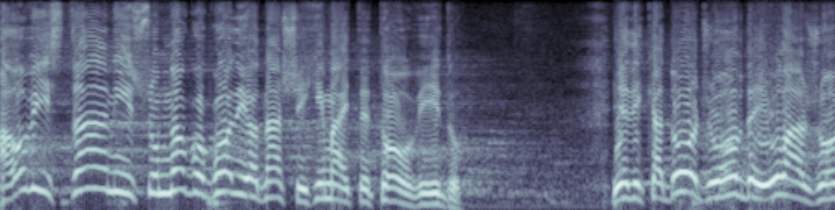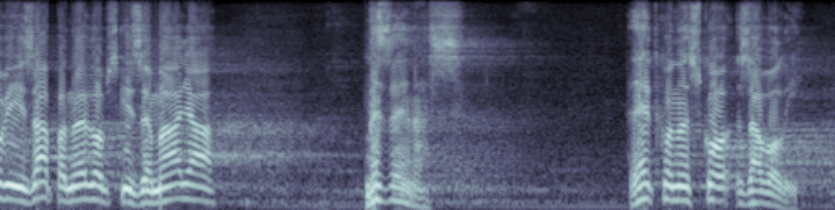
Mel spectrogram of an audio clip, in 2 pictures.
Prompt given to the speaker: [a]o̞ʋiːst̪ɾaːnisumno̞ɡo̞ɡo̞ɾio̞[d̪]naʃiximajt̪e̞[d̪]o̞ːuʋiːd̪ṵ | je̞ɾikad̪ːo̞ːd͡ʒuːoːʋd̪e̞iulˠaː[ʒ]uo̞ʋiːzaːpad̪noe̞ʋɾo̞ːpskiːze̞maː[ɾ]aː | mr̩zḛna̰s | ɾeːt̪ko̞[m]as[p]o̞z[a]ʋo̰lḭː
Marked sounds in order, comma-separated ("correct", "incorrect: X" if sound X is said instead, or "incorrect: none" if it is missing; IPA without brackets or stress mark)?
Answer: correct, correct, incorrect: t̪, correct, incorrect: ʎ, incorrect: n, incorrect: k, correct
